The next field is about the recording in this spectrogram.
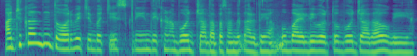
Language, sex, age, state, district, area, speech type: Punjabi, female, 30-45, Punjab, Tarn Taran, urban, spontaneous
